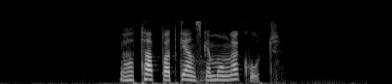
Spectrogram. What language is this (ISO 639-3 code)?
swe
